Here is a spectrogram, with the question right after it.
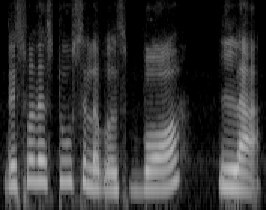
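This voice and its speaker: Indian woman teacher, higher voice, dry close mic, patient, repeats each word twice. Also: creaky, a little mellow, dry recording. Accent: Indian English. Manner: slow, drawn-out demonstration of pronunciation, repeating words; switches into rapid Hindi asides. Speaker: language teacher. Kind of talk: online language lesson.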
